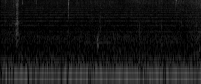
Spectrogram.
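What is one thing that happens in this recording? A man sets a cup down on a table with a light knock.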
